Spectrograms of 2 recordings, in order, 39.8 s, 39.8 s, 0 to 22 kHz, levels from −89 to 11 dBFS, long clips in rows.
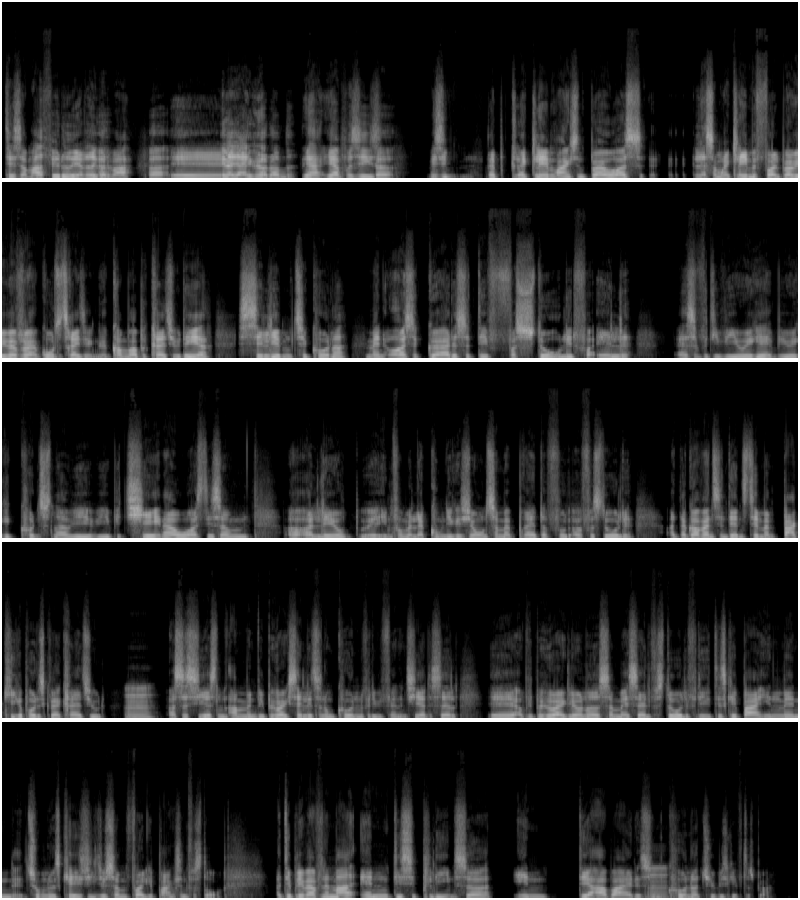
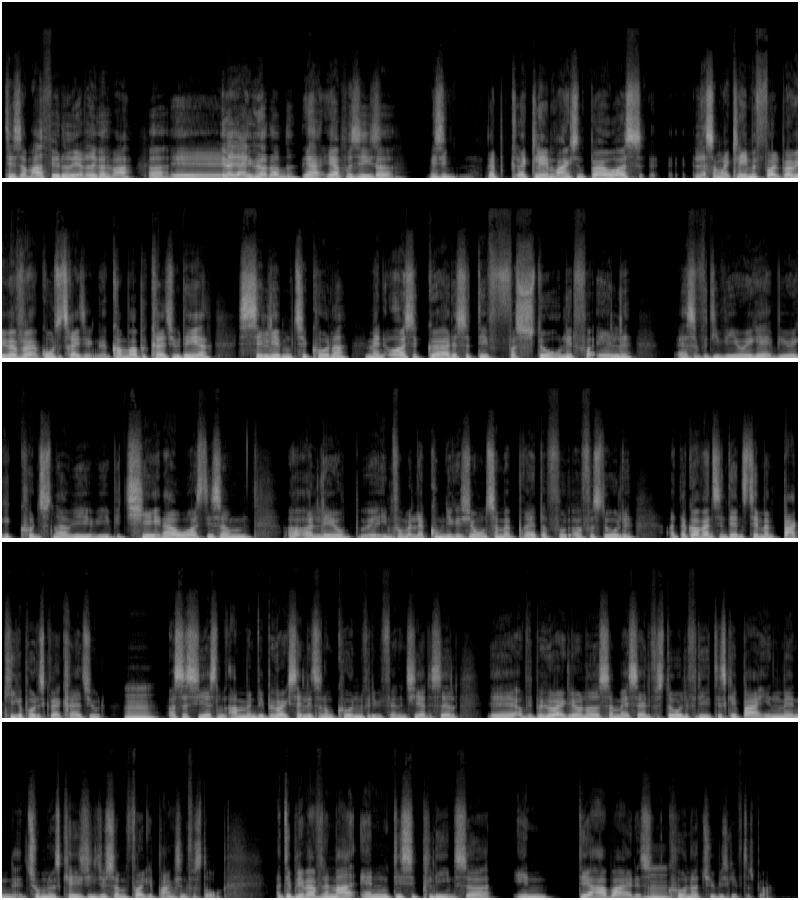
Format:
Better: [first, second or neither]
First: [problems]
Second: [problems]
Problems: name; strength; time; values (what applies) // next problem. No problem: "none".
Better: second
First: thin; somewhat; fading below 300 Hz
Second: none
